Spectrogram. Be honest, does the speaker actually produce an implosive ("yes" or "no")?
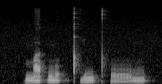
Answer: no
